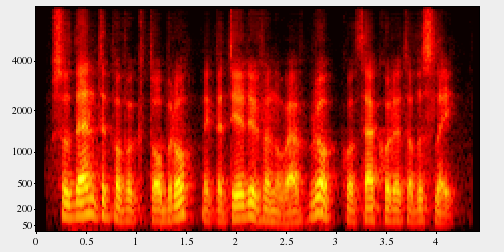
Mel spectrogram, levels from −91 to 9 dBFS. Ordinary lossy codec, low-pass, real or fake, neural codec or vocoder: none; none; fake; codec, 16 kHz, 0.2 kbps, FocalCodec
